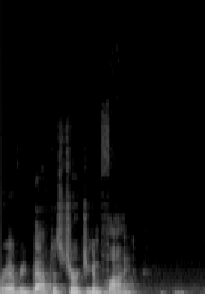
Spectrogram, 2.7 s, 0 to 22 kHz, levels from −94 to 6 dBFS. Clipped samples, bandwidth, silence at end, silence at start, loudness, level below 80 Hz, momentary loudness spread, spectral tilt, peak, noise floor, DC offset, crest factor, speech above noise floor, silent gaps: under 0.1%; 12 kHz; 0.3 s; 0 s; -30 LUFS; -62 dBFS; 9 LU; -8.5 dB/octave; -12 dBFS; -57 dBFS; under 0.1%; 18 dB; 27 dB; none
